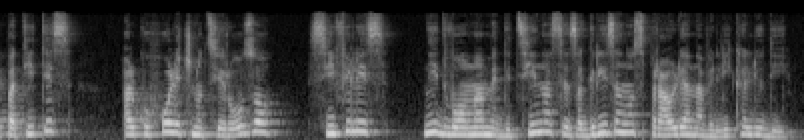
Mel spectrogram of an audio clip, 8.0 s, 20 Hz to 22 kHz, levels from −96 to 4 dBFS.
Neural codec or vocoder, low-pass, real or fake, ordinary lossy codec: none; 14.4 kHz; real; MP3, 96 kbps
